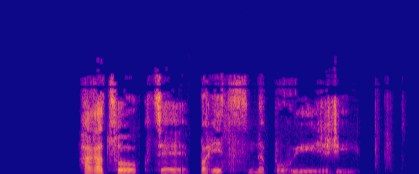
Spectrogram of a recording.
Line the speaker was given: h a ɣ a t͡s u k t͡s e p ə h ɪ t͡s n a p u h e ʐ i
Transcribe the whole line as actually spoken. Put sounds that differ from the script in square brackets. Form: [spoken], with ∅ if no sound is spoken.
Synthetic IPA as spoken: h a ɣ a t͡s [o] k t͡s e p ə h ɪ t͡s n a p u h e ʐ i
